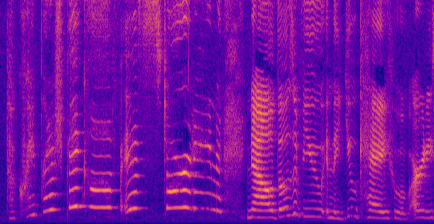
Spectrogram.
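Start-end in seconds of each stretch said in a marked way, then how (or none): 0.1-3.4 high, slow, mock-excited announcement; imitating Jason. Husband announcing the Bake Off is starting, high mock-excited voice. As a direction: sing it out like a thrilled husband. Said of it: "he's like".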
